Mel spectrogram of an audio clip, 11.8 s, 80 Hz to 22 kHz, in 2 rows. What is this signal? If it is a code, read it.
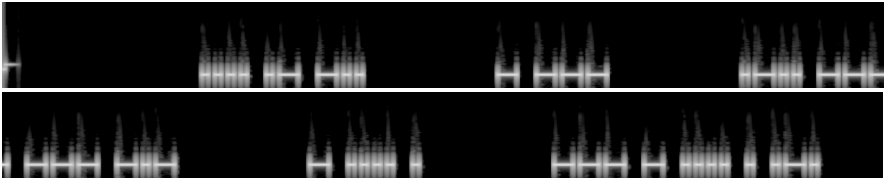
Morse code, heard as a keyed tone, about 28 wpm, 700 Hz. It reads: HAD TO LOOK THE OTHER
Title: 3x Word-Spacing - Sentences from Top 100 Words - 28wpm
